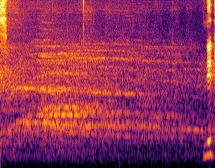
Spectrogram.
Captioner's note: audience cheering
